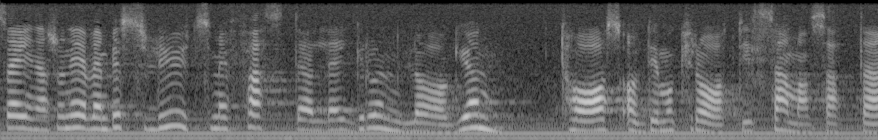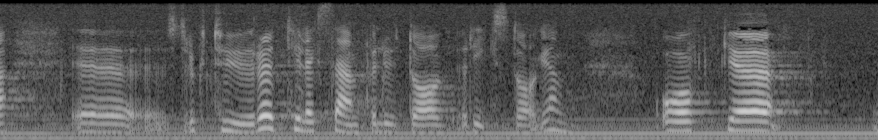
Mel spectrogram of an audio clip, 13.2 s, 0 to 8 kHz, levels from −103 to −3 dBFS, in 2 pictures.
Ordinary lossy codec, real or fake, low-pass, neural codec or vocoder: none; real; 7.2 kHz; none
